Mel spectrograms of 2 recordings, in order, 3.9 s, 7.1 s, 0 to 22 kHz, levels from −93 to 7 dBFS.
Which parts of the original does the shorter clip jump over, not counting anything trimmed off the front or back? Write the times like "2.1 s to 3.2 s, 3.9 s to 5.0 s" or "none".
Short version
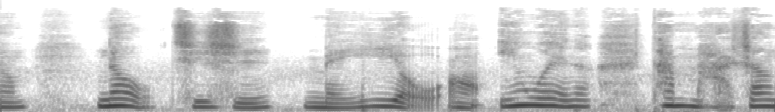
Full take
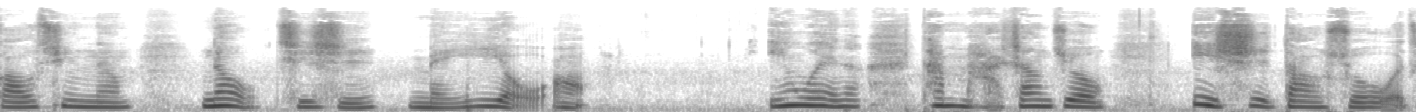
3.0 s to 3.8 s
